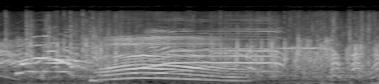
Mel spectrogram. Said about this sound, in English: Temper your applause.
